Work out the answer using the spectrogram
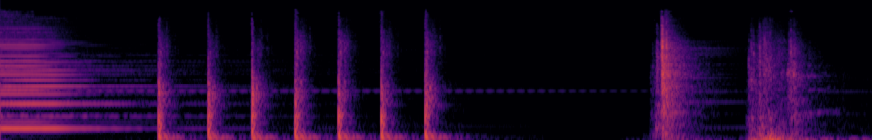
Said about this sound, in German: Da klopft es abends an der Tür. Wer steht denn heute wohl vor ihr?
